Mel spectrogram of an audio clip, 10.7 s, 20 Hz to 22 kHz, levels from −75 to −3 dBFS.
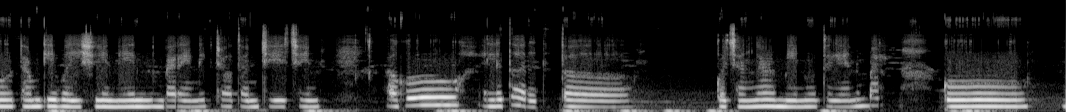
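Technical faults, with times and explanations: Throughout, Bluetooth SBC compression: the speech has a gritty, coarse grain, with treble that thins out and flickers and aliasing riding on it. This likely comes from a low SBC bit pool, around 64 kbps, starving the upper sub-bands and crudely quantising the rest.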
